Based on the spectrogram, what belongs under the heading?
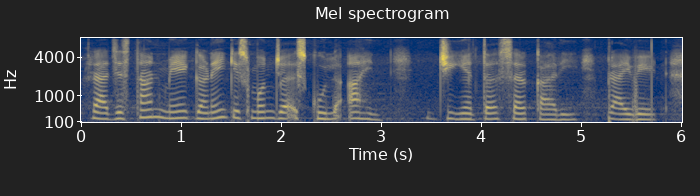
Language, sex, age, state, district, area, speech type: Sindhi, female, 18-30, Rajasthan, Ajmer, urban, spontaneous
